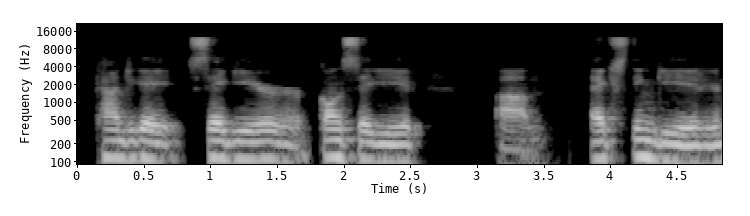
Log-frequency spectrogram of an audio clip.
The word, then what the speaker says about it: seguir: But a verb like seguir, which is spelled S-E-G-U-I-R, it does end in U-I-R, but we don't pronounce the U.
